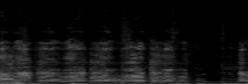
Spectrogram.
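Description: Metal spoon scraping and stirring around the bottom of a metal saucepan, a continuous gritty rasping through melting butter and brown sugar whose sugar has not yet dissolved.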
